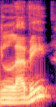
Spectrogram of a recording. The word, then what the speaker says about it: Levi: The Levitical priests, the whole tribe of Levi, or Levi, actually the more accurate way to pronounce this would be Levi, shall not have a portion or inheritance with Israel.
